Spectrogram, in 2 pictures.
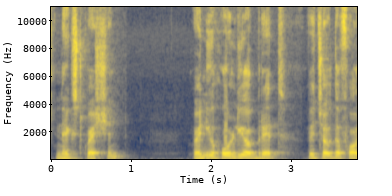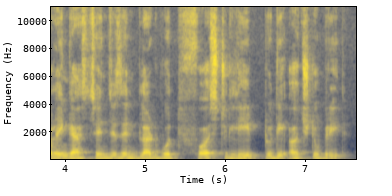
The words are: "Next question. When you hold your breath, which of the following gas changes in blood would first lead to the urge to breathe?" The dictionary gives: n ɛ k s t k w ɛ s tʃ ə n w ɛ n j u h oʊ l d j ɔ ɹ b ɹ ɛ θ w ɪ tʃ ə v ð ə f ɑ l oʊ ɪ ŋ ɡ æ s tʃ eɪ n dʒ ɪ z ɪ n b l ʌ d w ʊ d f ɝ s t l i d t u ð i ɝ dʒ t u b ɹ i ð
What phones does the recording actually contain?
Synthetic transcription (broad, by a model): n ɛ k s t k w ɛ s tʃ ə n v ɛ n j u h oʊ l d j ɔ ɹ b ɹ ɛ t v ɪ tʃ ə v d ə f ɑ l oʊ ɪ ŋ ɡ æ s tʃ eɪ n dʒ ɪ z ɪ n b l ʌ d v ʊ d f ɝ s t l i d t u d i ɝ tʃ t u b ɹ i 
